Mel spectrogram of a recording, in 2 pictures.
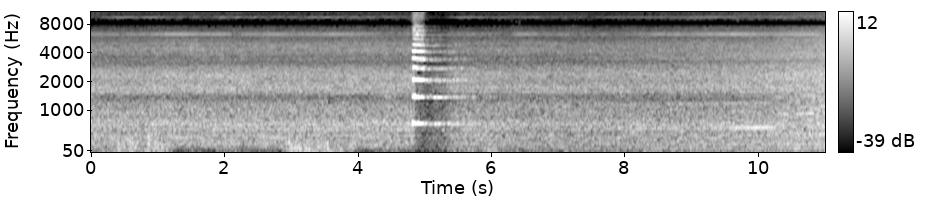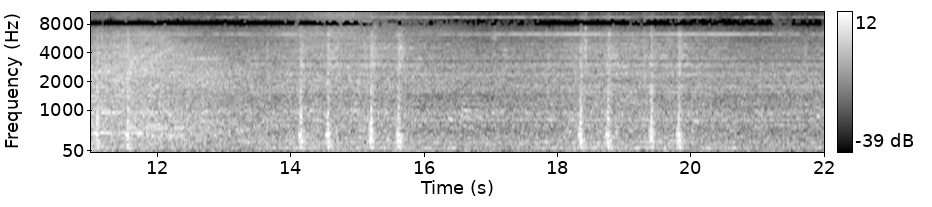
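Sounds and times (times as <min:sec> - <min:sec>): electric train passing: 0:00.0 - 0:22.0
high train horn toot: 0:04.8 - 0:05.8.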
